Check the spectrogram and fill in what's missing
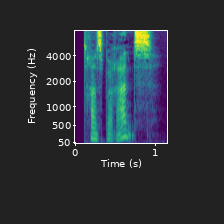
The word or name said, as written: transparens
